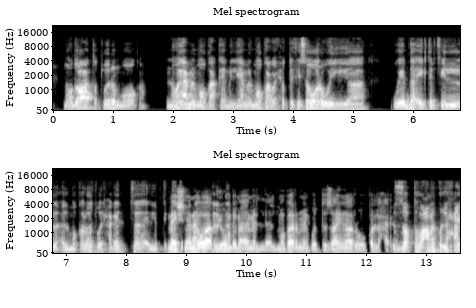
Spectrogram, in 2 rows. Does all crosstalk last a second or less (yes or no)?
no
